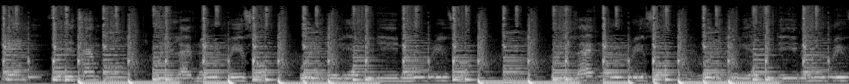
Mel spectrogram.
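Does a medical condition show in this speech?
No.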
